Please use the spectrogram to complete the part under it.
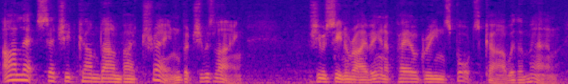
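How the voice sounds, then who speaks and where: An actor playing a diligent local police inspector who reports his findings in a brisk, matter-of-fact way in a radio drama. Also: on the low side, big pitch swings.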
